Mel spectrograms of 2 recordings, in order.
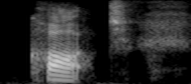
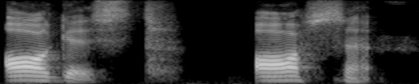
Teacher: So if you pay attention, this combination of sounds, AU or AW, they have a sound like an O. Like it's like an O, but more like open. It's like un bostezo, diría yo, like a yawning kind of sound.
